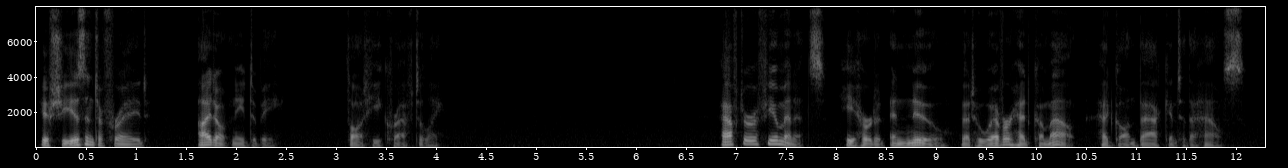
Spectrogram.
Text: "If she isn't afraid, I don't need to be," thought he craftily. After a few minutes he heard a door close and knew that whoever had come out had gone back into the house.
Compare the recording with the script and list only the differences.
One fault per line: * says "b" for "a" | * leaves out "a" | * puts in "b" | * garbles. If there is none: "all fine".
* leaves out "door close"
